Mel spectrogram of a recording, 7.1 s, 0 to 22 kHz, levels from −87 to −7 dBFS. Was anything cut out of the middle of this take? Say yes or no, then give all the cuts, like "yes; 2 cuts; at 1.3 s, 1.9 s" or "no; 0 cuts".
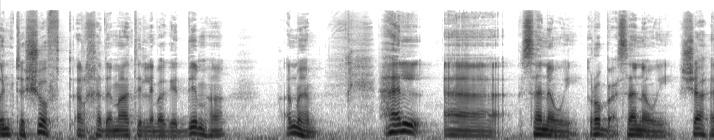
yes; 3 cuts; at 1.5 s, 2.8 s, 5.2 s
